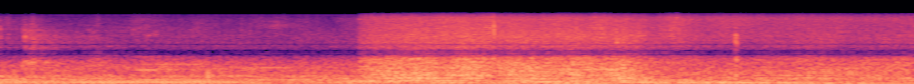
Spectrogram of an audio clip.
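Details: Low indoor rumble and fan-like hum with a brief shift in level, no animal voice audible.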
